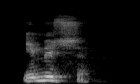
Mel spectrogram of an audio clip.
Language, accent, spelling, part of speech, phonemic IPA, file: French, Canada, émusses, verb, /e.mys/, LL-Q150 (fra)-émusses.wav
- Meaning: second-person singular imperfect subjunctive of émouvoir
